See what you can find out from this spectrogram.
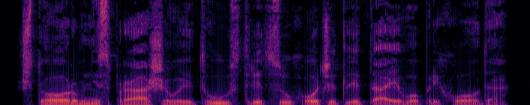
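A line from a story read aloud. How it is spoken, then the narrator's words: Low, youthful-sounding voice. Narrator (Russian): говорит магистр своим низким, совсем не старческим голосом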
